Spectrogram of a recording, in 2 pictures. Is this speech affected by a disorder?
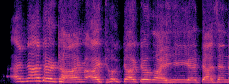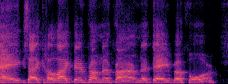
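Yes: cerebral palsy; speech therapy in childhood.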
